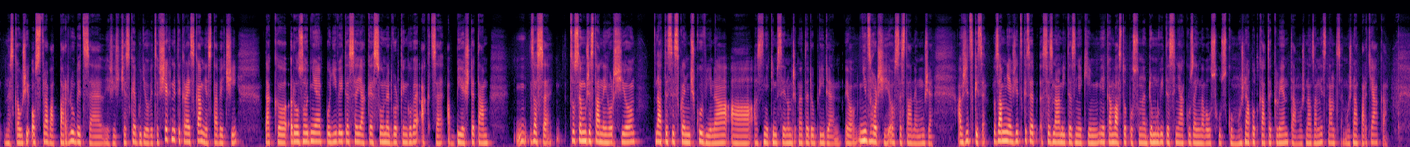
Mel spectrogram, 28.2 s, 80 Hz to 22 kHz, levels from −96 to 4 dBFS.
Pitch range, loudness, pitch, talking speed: 165-185 Hz, -19 LUFS, 170 Hz, 160 wpm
